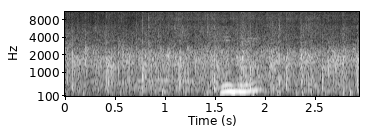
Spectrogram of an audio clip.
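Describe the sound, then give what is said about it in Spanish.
An audience applauds steadily, a dense crackle of many hands clapping at once, with a brief voice calling out over the clapping midway through. “Si alguien va a aplaudir aquí, que lo haga bien ahora.”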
